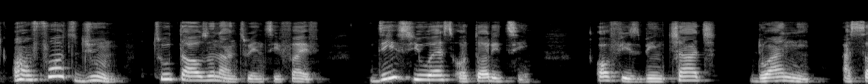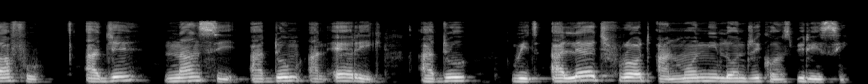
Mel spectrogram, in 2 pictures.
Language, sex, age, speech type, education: Nigerian Pidgin, male, 30-45, spontaneous, tertiary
